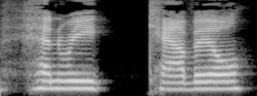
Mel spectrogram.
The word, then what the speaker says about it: Henry Cavill: Henry Cavill. Is that how you say his name? Henry? – Yes.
